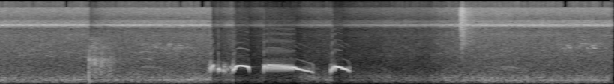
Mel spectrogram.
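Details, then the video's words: Spotted dove lure call meant to draw in other doves: a brief burst of three mellow coos, short then long and falling then short, in the middle of steady low rumbling background noise. "Suara Burung Pikat Tekukur Paling Ampuh Untuk Masteran dan Pikat Memanggil Kawan"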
